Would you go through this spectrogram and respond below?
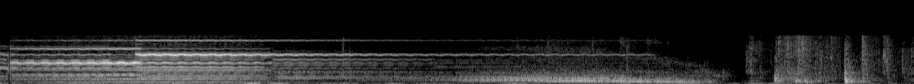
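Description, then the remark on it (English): A car engine hums steadily, its pitch sliding downward as the car drives up to a shack and the engine cuts out, followed by a few sharp clunks and rattles, with no one talking. “Whoever is in that shack can't be doing any harm, or they'd have run when they heard the car.”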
